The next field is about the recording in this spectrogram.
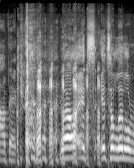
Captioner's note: laughing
